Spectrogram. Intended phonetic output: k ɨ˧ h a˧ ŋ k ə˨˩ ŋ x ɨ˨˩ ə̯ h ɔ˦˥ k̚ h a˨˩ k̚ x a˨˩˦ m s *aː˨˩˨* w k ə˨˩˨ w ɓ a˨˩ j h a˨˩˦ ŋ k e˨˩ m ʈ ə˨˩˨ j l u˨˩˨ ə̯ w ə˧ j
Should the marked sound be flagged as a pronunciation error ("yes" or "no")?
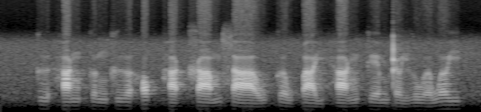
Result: no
